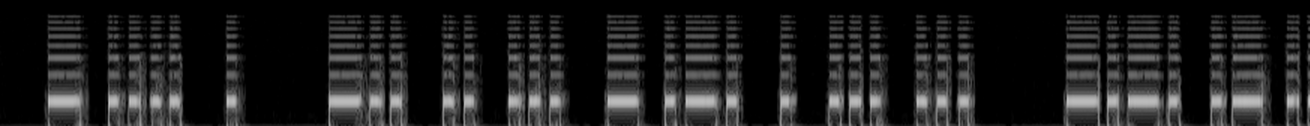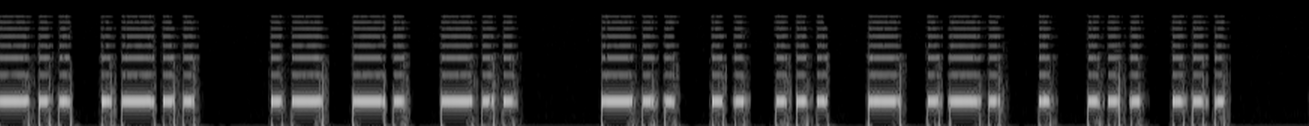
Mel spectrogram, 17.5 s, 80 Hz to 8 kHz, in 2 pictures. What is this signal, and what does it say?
Morse code, heard as a keyed tone, about 17 wpm, 660 Hz. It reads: THE DISTRESS CALL AND DISTRESS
